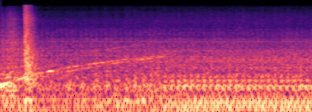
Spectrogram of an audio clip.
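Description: A choked generator engine catches and starts running: a sharp burst at the start, then a steady low mechanical rumble, with a whine that climbs in pitch over the first second and a half.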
